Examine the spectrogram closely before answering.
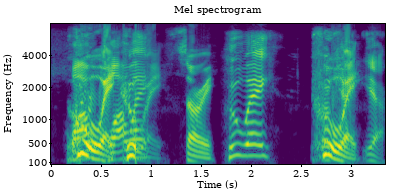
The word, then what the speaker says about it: Huawei: It's currently used, we believe, I think, in the I always pronounce this wrong. Huawei VR glass. Is it Huawei. Huawei.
